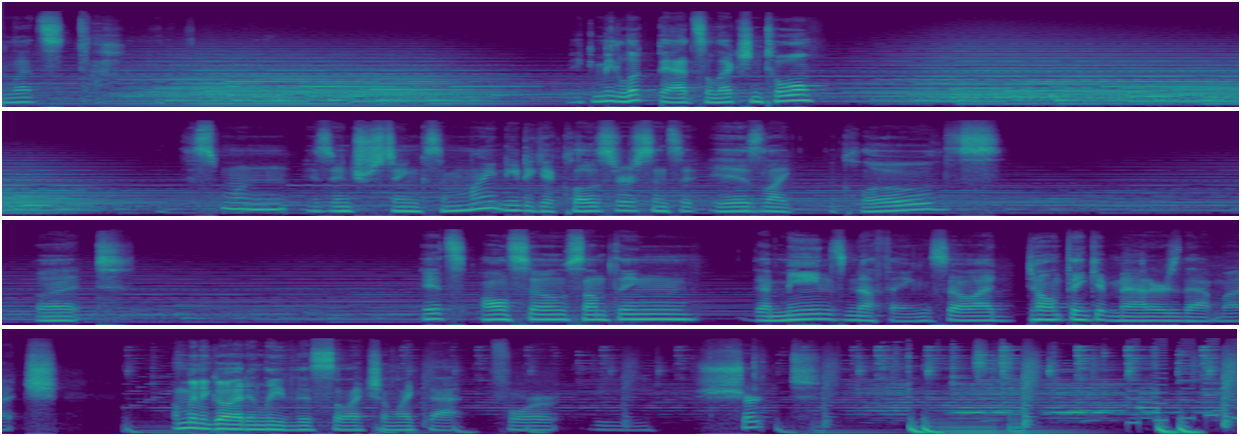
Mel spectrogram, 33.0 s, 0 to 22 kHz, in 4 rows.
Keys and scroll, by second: 0.2 super+z, 29.6 super+j, 30.6-32.9 typing.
